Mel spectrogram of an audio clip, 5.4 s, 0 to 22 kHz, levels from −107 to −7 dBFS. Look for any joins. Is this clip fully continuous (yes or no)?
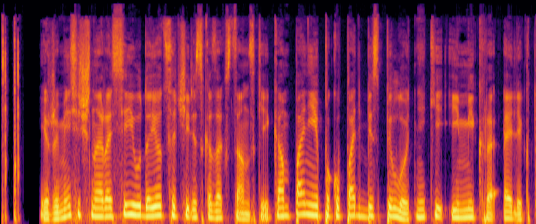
yes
